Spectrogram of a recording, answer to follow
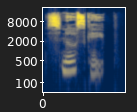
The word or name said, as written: snowscape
